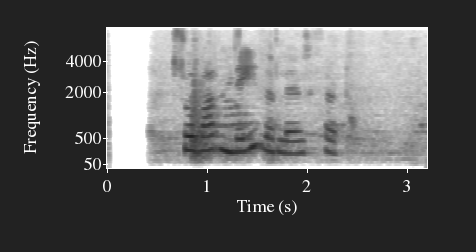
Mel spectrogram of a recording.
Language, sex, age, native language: Icelandic, female, 18-19, Icelandic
